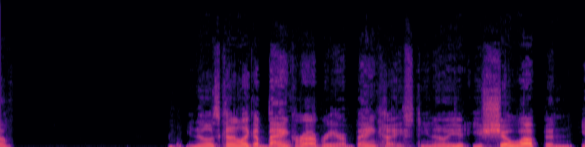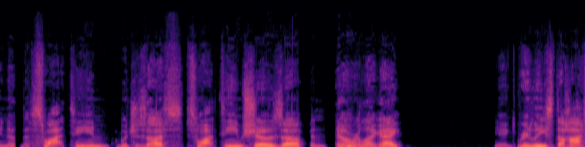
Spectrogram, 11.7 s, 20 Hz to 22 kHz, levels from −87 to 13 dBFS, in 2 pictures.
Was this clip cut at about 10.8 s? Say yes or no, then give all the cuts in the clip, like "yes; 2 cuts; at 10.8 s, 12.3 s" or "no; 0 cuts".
yes; 1 cut; at 10.8 s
